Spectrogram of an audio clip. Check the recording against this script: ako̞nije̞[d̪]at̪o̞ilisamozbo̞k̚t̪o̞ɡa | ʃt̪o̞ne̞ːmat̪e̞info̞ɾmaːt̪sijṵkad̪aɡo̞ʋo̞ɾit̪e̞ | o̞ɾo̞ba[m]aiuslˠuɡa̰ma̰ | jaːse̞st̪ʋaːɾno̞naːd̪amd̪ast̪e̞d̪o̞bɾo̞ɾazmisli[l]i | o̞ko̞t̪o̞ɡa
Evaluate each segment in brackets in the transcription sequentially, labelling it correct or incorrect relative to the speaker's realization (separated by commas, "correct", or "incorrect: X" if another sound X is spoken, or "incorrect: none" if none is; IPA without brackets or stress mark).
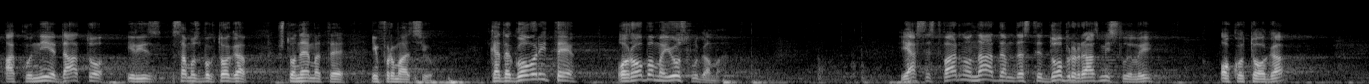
correct, correct, correct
